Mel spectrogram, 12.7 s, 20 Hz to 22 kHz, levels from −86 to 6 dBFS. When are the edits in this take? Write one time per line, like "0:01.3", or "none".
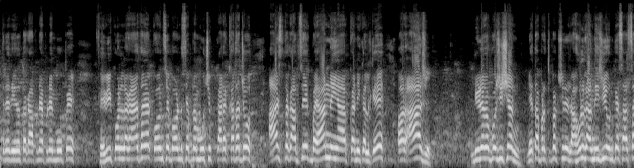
none

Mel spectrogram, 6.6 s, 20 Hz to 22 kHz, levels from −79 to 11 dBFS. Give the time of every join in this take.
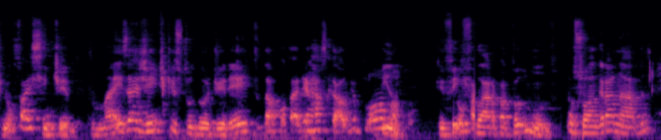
0:00.9
0:04.2
0:05.6

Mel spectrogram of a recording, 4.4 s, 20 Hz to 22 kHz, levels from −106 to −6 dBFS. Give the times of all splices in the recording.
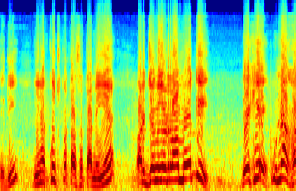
0:01.9

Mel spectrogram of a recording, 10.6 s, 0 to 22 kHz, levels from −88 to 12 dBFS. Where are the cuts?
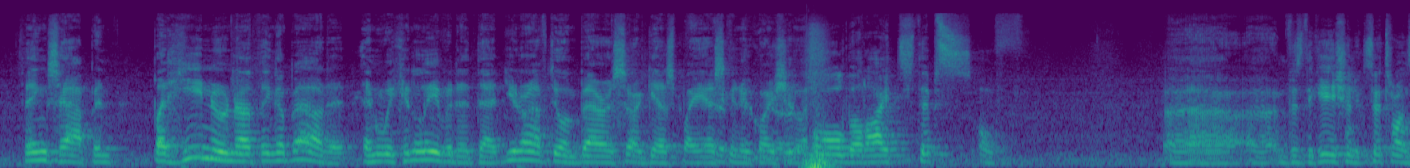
0:06.0

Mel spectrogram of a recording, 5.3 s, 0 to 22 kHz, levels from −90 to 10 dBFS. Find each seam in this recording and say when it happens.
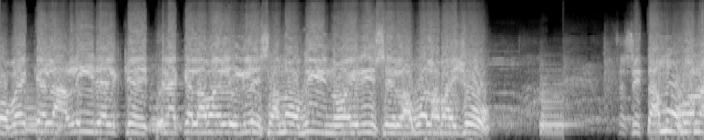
0:04.3

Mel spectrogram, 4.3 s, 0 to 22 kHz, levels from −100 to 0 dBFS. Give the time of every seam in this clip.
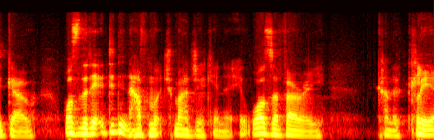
none

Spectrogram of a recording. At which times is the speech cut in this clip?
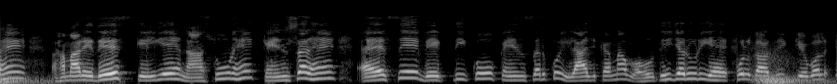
0:07.4

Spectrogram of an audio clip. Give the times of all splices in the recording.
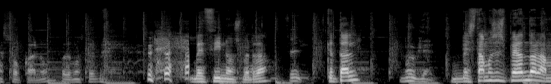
0:01.9

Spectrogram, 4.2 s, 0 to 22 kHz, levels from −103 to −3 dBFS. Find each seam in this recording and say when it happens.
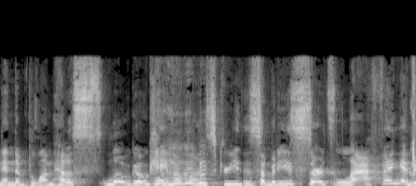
0:02.5

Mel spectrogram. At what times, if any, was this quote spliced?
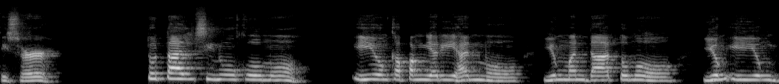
none

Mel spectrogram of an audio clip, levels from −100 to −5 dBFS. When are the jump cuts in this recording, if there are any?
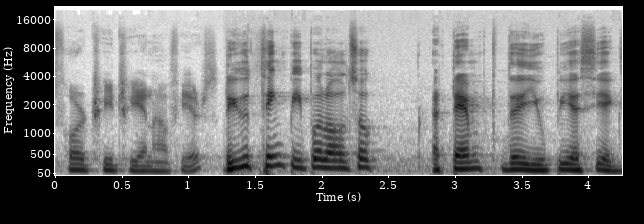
0:01.1

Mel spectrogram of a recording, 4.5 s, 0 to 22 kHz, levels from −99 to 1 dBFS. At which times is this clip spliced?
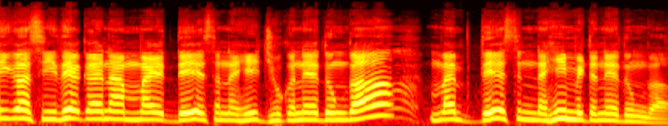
none

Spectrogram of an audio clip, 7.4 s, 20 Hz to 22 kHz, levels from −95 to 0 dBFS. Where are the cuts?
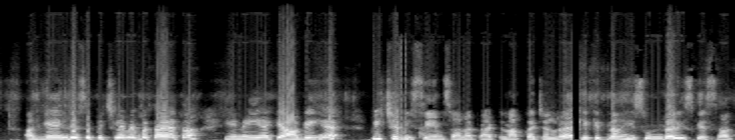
0:05.8

